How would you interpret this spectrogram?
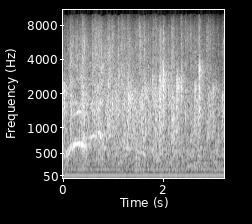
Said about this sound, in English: Applause, please.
